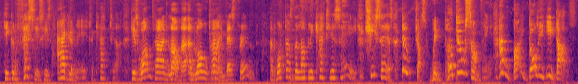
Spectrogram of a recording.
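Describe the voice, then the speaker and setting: Casting: tipsy, sardonic intelligence officer, slow lively delivery, roomy radio sound. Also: male voice, high voice, heavily acted. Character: boozy sardonic male British intelligence officer. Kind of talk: radio drama acting.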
